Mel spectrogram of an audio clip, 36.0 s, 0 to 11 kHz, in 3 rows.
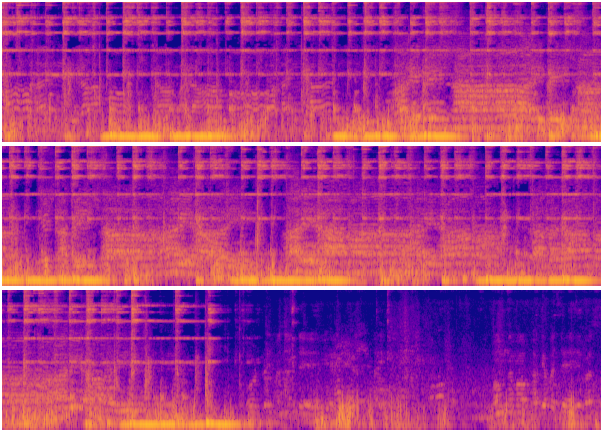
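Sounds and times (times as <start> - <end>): hand cymbals clinking: 0.0 - 29.9
group singing: 7.4 - 27.4.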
